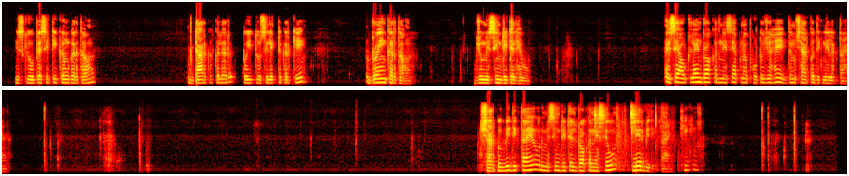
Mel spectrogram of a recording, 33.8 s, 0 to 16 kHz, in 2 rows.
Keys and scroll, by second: 10.3 ctrl+alt+z, 14.5 space, 18.0 space, 32.3 space.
